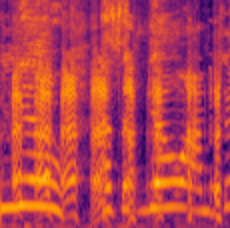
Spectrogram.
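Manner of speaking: mock whiny denial. Drunk daughter protesting to mom, high whiny denial.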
